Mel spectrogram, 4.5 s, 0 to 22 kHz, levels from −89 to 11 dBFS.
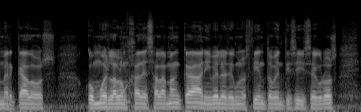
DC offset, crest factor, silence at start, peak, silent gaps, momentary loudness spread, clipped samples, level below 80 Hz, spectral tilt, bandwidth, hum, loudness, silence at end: under 0.1%; 16 dB; 0 s; -12 dBFS; none; 7 LU; under 0.1%; -54 dBFS; -7 dB/octave; 12.5 kHz; none; -28 LUFS; 0.1 s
